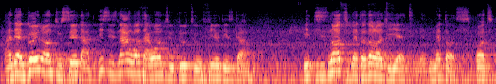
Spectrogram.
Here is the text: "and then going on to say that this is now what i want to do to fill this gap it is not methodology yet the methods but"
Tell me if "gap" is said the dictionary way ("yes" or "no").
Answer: no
